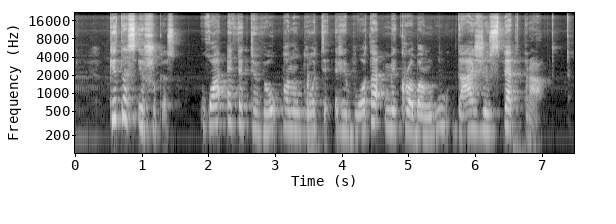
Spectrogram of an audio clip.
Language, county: Lithuanian, Panevėžys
